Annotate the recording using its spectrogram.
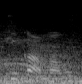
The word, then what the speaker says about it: хикама: Здесь и ассортимент, и вот мы сейчас поищем, кстати, есть ли у них хикама, который... – Хикама, Света. Хикама. Ударение на, хикама.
